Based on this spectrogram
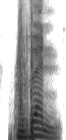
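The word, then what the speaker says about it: when: Word है तो व्हेन, इसमें भी एस साइलेंट है।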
